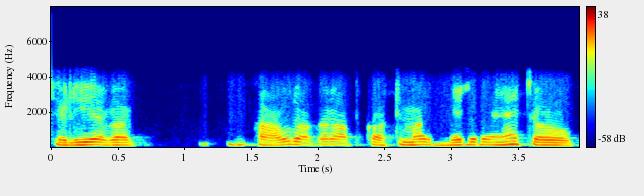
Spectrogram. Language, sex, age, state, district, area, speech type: Hindi, male, 60+, Uttar Pradesh, Chandauli, rural, conversation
